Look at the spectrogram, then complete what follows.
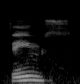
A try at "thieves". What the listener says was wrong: Look at my mouth for a second. Thieves. It's a V in there, isn't it? A letter V. Thieves.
